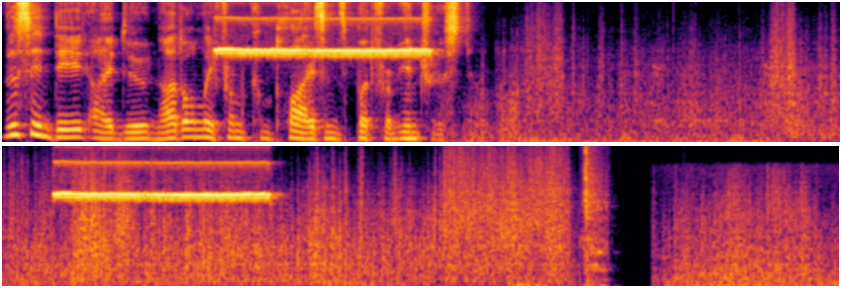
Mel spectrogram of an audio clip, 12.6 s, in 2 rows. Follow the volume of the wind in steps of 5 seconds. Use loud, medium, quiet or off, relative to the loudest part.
medium, loud, loud.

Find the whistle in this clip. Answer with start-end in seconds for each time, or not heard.
1.6-3.2, 6.7-8.3.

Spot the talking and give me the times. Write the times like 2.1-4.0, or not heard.
0.0-3.5.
